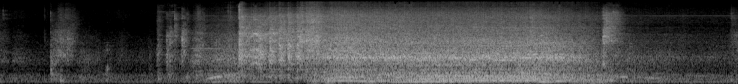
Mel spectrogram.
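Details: 2007 Honda Pilot started briefly after a timing belt replacement, on a weak battery helped by a maintainer and with no coolant in it: a few cranks, then it catches cleanly, revs up and runs smoothly before shutting off; healthy start.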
